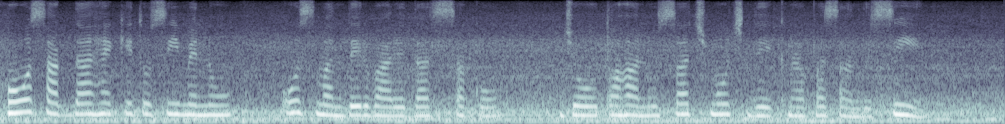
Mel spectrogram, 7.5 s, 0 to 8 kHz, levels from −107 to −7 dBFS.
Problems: none marked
